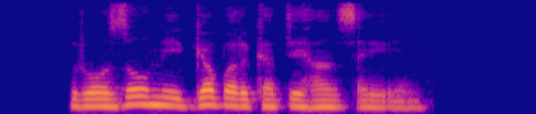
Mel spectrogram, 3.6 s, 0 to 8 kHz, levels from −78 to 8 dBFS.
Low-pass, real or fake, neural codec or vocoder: 7.2 kHz; fake; codec, 16 kHz, 0.5 kbps, FunCodec, trained on LibriTTS, 25 frames a second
